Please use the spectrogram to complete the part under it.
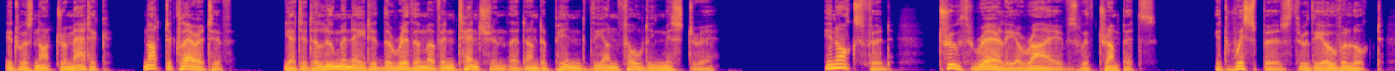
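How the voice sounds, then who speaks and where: Very deep-voiced man narrating a mystery. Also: darkish tone, no room sound, clean studio sound. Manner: measured, literary, contemplative delivery. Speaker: narrator of a detective mystery story. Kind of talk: scripted first-person audiobook-style mystery narration.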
